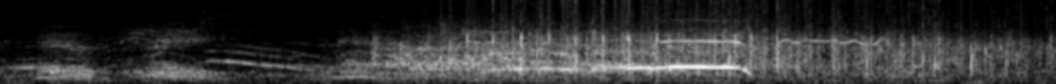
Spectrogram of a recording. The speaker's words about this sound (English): As the kids clamor for Mickey's attention, we'll slip around the crowd and into the exhibit.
